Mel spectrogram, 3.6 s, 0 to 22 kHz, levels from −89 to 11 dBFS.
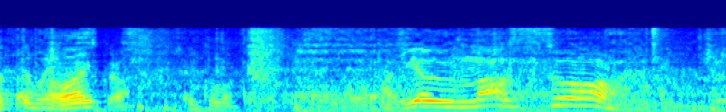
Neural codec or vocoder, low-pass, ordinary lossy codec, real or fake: codec, 16 kHz, 8 kbps, FunCodec, trained on LibriTTS, 25 frames a second; none; none; fake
